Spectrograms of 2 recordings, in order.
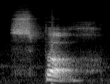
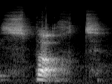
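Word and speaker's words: sport: i'm applying the wall I'm not pronouncing the tee at the end of the word the correct pronunciation is spa so don't say spot this is incorrect in French now we are going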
